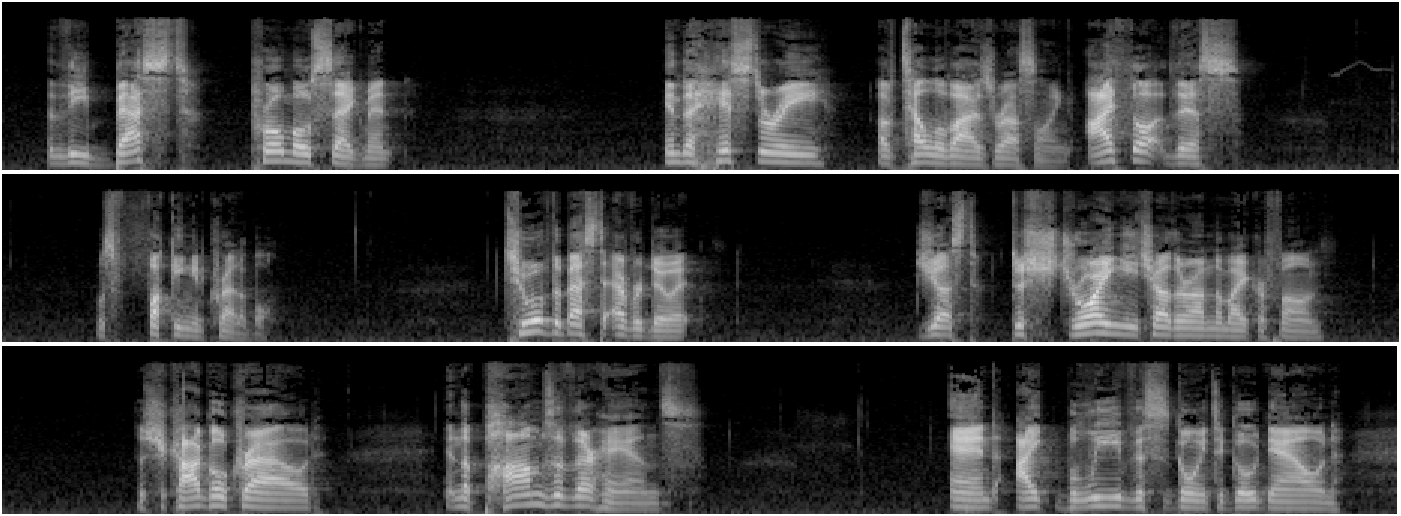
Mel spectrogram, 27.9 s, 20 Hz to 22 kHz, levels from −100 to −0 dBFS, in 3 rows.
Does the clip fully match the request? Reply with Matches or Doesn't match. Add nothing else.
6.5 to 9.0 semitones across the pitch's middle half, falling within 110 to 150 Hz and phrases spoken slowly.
Matches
